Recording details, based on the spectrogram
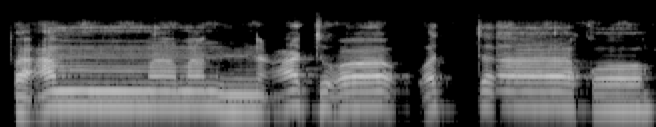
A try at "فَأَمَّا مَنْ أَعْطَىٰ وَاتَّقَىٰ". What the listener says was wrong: না, ওয়াত্তা টান হয়ে যাচ্ছে, ওয়াত্তাক। فأما من أعطى واتقى।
